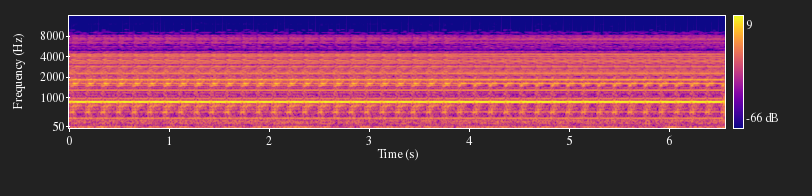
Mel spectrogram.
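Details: Loud steady rapidly pulsing mechanical buzz, about 190 pulses a minute, recorded inside the scan room: MRI scanner gradient noise during a brain MRI.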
